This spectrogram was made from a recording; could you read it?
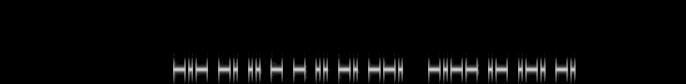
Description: Morse code, heard as a keyed tone, about 32 wpm, 700 Hz. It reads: KNITTING YARN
